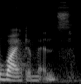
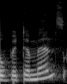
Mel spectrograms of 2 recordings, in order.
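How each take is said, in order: First: "vitamins" with a long I; American "vitamins", first vowel as in "eye"; American pronunciation. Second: "vitamins" with a short I; British "vitamins", first vowel as in "bit"; British pronunciation. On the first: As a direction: say "vitamins" as VY-tuh-mins. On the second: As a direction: say "vitamins" as VIT-uh-mins. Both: Shown as a demonstration. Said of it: "it is either vitamins or vitamins".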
